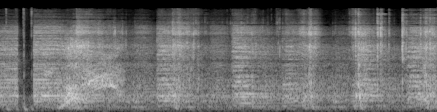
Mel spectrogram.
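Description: A cartoon's soundtrack playing from a computer's speakers: dramatic music under fight sound effects.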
